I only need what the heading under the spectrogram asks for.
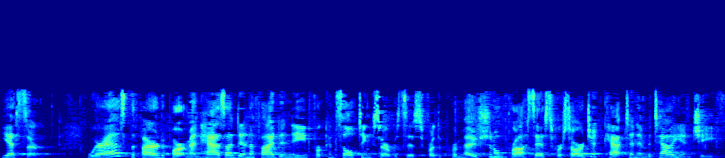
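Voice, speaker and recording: A woman's voice: fairly high pitch, fairly quick, a bit bright, slight background noise. Woman reading in echoing hall. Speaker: city councilor. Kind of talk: formal reading of a resolution. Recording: reverberant meeting hall.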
